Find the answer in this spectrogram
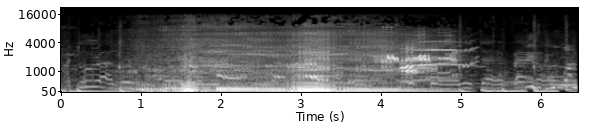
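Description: A vehicle engine running loudly under background music and voices. It swells about a second and a half in and cuts off abruptly about five seconds in.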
